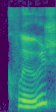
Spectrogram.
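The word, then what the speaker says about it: Cluj: summer school on violence and injury prevention in clug is that how you say it clug yes Romania could you describe what that was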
